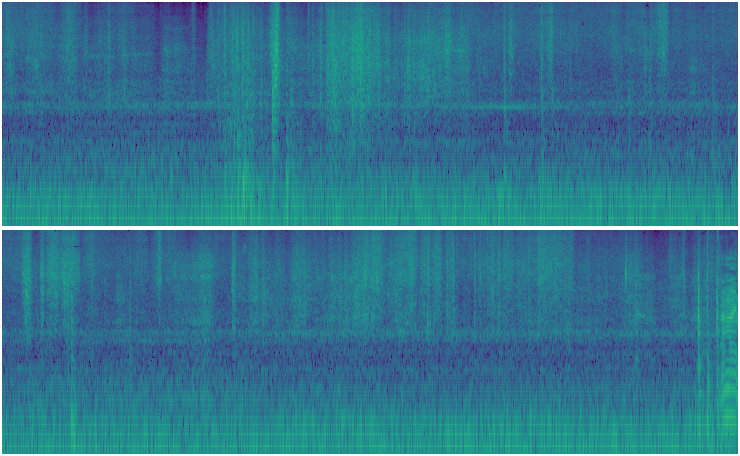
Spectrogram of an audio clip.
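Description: A rag wiping down a work counter with mineral spirits: irregular rubbing and scrubbing strokes over a steady low hum with a faint high tone.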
